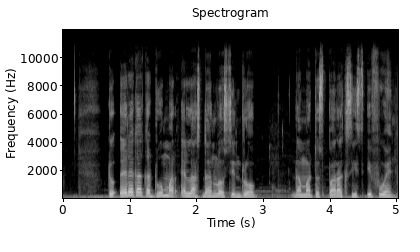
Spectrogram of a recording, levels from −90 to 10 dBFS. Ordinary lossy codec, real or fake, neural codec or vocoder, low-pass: none; real; none; 10.8 kHz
